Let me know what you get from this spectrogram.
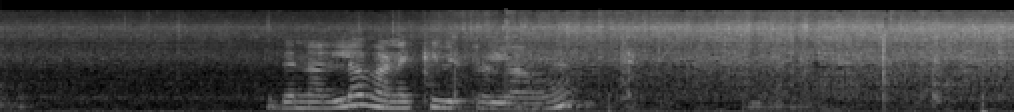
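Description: Onions, curry leaves and ginger-garlic paste sizzling in hot oil in a kadai as a spatula stirs them, with small scrapes of the spatula on the pan; the sizzle turns loud about a second and a half in. A brief wavering voice-like sound comes just as the sizzle rises.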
